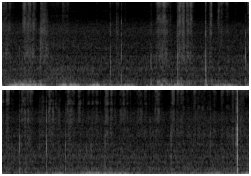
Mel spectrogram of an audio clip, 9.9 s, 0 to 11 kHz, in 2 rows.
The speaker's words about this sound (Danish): Og der er en lille bog i. Fordi vi skal jo skrive, at vi har været her. Hvornår har de sidste været her? De sidste har været her den 30. i 7. 2018. Og nu skriver jeg her, at vi er her.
